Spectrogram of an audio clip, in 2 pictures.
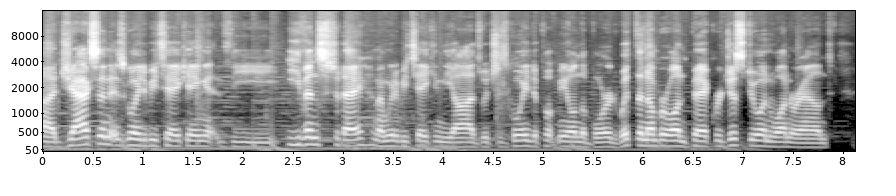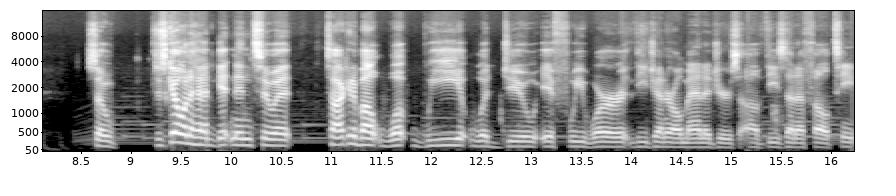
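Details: Adult male speaker; Normal speech.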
